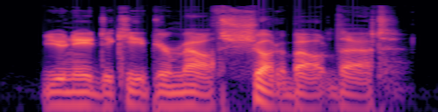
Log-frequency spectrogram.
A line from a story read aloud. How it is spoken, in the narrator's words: Snag growled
